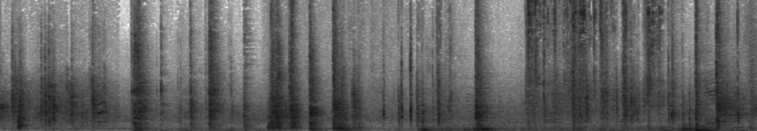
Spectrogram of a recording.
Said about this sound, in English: I'm knocking on his door. I hope he's inside the house. He can hear me knocking on the door.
